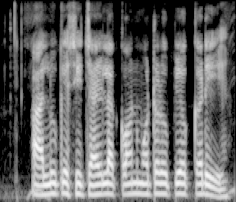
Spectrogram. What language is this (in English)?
Magahi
